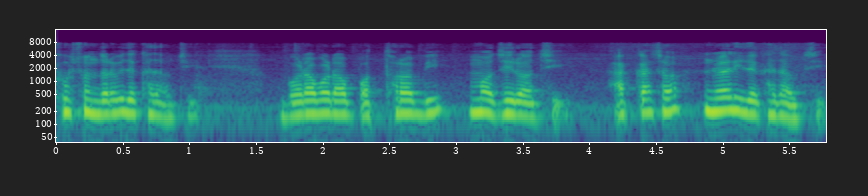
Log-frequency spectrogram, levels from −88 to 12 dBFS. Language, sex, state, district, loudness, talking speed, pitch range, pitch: Odia, male, Odisha, Nuapada, -12 LUFS, 135 wpm, 160-190 Hz, 175 Hz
